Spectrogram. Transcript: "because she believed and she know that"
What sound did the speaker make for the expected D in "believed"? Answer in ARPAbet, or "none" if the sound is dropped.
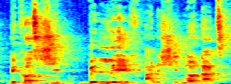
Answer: none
